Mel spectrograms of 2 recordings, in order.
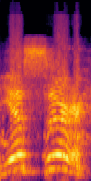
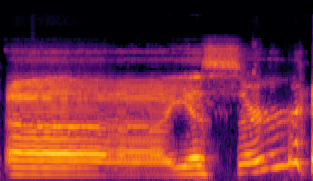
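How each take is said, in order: First: Loud, higher military-style reply; punched-up yes sir; eager compliance. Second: Drawn-out uh, then a quiet, questioning sir; reluctantly agree, unsure it is allowed; uncertain, softly rising reply; hesitant compliance. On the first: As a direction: acknowledge the order emphatically. Snapping to the new order. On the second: Reluctantly obeys the boss's improper order. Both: Retold or imitated.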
